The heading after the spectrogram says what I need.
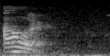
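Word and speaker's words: hour: অ্যান আওয়ার, তো এই আওয়ারটাও কিন্তু এইচ এর উচ্চারণ হচ্ছে না বেশি, আমরা ও এর উচ্চারণটা বেশি করছি, তাই জন্য অ্যান আওয়ার।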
